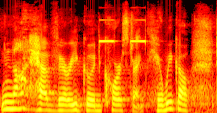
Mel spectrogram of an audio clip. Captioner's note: timer beeps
